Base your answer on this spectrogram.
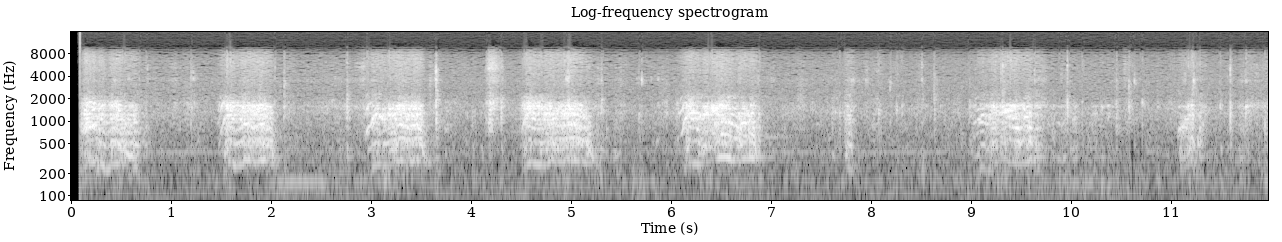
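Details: Polar bear mother with twin cubs in the maternity den at Ouwehands Dierenpark Rhenen, week three: loud, buzzy, harsh bursts about a second long repeat irregularly every one to two seconds over a steady low rumble.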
